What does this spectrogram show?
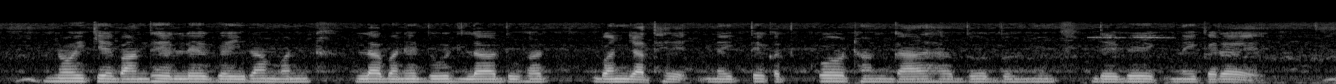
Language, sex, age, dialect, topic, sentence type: Chhattisgarhi, male, 18-24, Western/Budati/Khatahi, agriculture, statement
